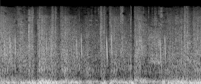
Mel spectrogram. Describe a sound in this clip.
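An energy beam crackles and zaps.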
